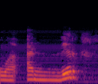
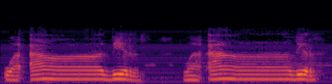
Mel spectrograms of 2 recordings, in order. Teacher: 214 ada huruf nun nun sukun yang berhadapan huruf dalal artinya nun sukun ini dibaca samar dan disertai dengan dengung Jadi bukan dibaca waanzir tapi wair wair dan gunahnya disempurnakan nah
